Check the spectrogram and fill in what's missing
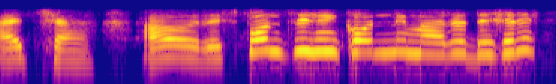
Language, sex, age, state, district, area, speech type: Odia, female, 18-30, Odisha, Sundergarh, urban, conversation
